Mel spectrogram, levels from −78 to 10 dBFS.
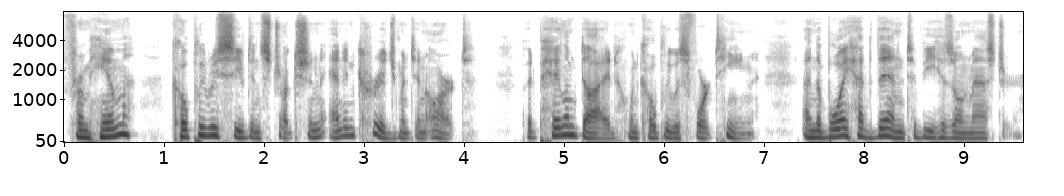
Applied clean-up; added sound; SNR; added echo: none; none; none; none.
